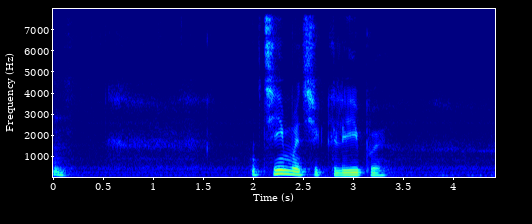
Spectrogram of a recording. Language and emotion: Russian, neutral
